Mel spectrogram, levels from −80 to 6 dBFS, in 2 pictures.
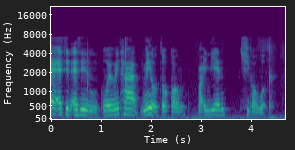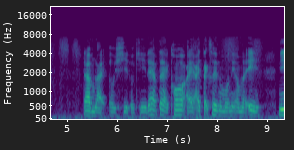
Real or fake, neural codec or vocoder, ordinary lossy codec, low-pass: real; none; none; 7.2 kHz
